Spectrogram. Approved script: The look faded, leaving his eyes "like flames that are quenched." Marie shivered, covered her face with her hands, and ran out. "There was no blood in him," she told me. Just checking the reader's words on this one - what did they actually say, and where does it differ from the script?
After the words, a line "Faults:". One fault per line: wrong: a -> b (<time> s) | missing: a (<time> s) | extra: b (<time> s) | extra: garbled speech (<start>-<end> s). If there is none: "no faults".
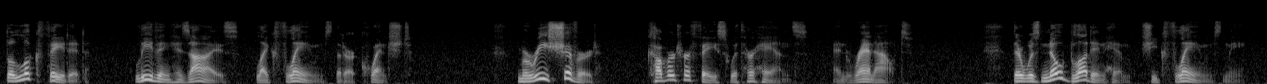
The look faded, leaving his eyes "like flames that are quenched." Marie shivered, covered her face with her hands, and ran out. "There was no blood in him," she flames me.
Faults:
wrong: told -> flames (11.6 s)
